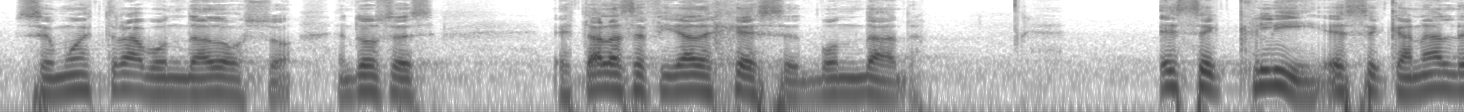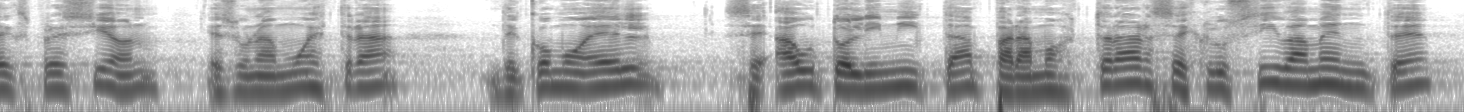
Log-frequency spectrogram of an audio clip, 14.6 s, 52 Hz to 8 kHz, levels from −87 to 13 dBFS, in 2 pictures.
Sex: male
